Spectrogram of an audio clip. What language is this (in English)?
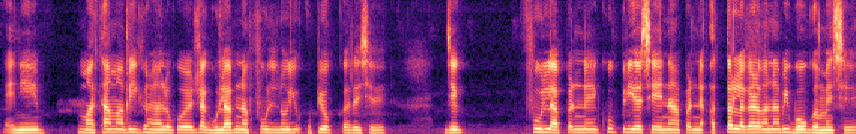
Gujarati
